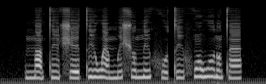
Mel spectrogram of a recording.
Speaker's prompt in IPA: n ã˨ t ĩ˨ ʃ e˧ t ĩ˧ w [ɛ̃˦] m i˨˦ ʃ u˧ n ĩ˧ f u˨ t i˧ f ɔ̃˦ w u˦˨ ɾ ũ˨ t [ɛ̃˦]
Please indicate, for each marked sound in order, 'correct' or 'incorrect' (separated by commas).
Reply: incorrect, incorrect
